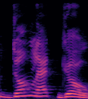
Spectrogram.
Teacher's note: não tem nem a intenção de fazer o T aí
